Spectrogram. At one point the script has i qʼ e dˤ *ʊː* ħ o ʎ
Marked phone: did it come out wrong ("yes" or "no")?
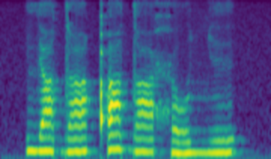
no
